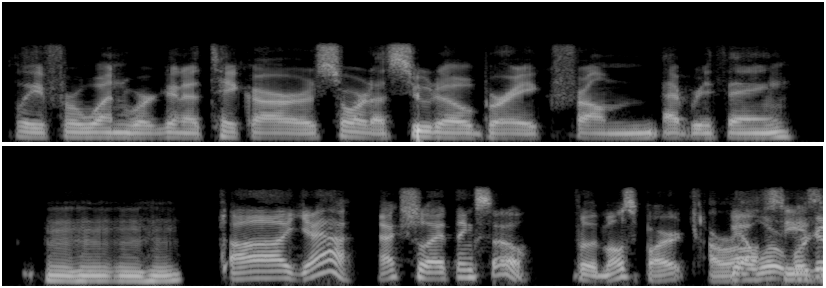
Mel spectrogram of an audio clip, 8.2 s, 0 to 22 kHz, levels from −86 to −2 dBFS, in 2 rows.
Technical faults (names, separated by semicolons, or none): none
